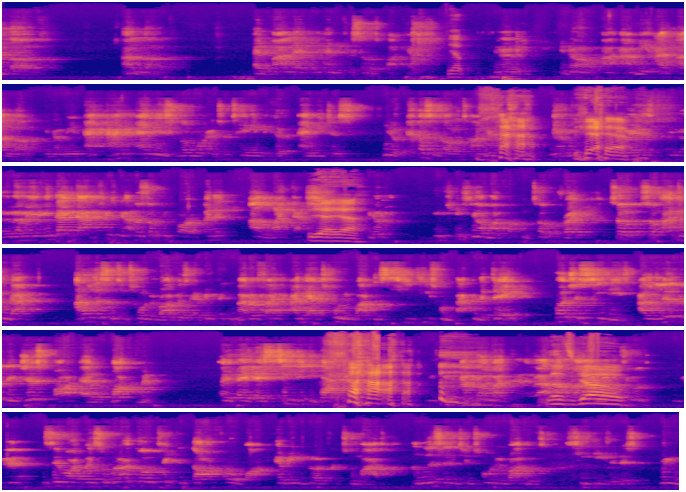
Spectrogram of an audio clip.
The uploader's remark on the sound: apologize for the bad audio on this episode, we had some technical difficulties and weren't able to do anything about it.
